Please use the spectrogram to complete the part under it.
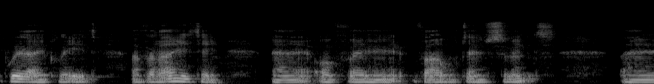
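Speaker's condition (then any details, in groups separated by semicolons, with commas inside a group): Cerebral palsy; present from birth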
